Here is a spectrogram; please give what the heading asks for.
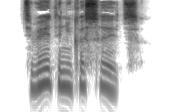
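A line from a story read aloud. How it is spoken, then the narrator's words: Weary retort. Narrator (Russian): устало парировал он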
